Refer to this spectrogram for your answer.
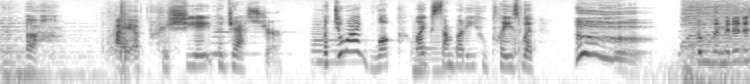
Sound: gasp!

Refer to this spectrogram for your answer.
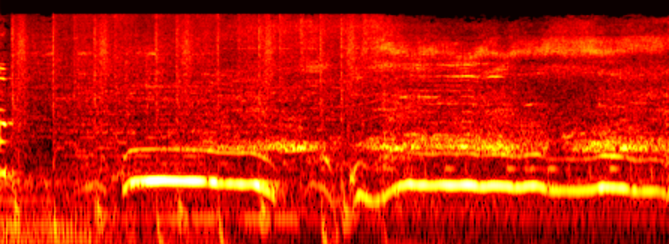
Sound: bubbles excitedly

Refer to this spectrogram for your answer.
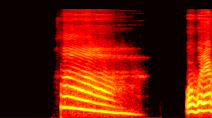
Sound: sighing

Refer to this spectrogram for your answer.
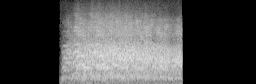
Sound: laughter

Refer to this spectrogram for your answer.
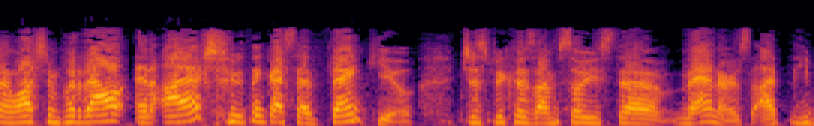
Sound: laughs

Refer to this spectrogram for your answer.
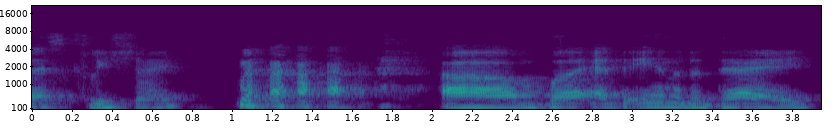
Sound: laughter

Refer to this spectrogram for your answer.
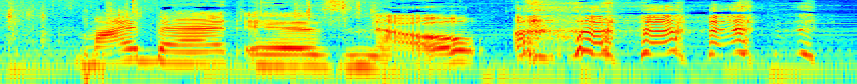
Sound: laughing

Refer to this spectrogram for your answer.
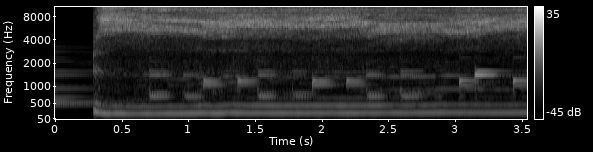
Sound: buzzing

